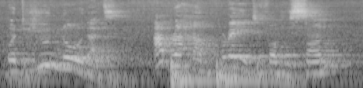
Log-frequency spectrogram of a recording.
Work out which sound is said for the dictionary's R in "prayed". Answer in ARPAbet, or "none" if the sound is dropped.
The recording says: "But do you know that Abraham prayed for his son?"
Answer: R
